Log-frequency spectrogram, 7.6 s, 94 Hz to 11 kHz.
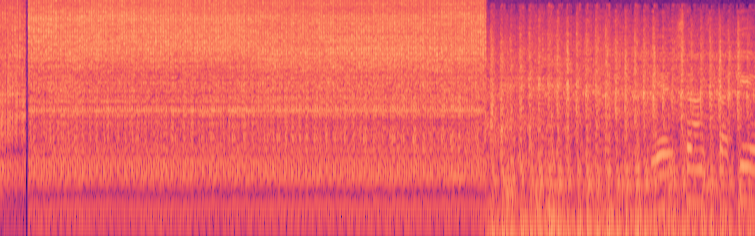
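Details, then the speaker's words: Honda CBR1000F project bike develops a very loud, worrying rattle at idle: a loose, uneven rattle over a rough idle, seeming to come from the back of the engine; owner suspects the clutch, nothing major. "Doesn't sound very good, does it? Well, that's alarming."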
